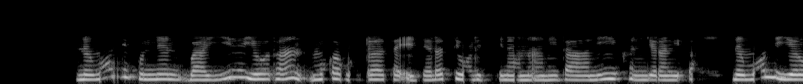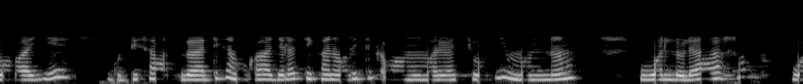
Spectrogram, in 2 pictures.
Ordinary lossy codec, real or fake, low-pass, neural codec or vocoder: Opus, 64 kbps; fake; 3.6 kHz; vocoder, 22.05 kHz, 80 mel bands, Vocos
